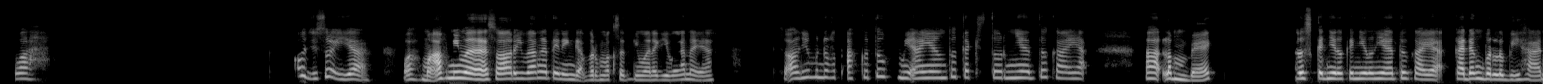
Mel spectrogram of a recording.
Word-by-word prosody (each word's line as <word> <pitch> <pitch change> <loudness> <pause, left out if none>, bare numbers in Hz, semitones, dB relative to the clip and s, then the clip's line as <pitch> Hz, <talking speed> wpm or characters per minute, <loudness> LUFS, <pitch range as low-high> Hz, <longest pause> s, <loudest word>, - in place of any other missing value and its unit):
Wah. 265 0 -5 2.5
Oh 395 - 0
justru 270 +8 -5
iya? 240 0 +1 0.5
Wah 225 +1 -3
maaf 255 +7 +6
nih 295 - +6
Mas, 235 -2 +8
sorry 260 +1 +4
banget 290 +1 +1
ini 250 -3 +2
nggak 210 - -3
bermaksud 215 +1 -5
gimana-gimana 205 +2 -3
ya. 200 - -6 0.7
Soalnya 285 +4 -2
menurut 320 -1 -6
aku 315 +3 -14
tuh 365 - -3 0.2
mie 280 - -1
ayam 300 +1 0
tuh 350 - -6
teksturnya 310 -1 -4 0.2
tuh 335 0 -6
kayak, 275 -2 -4 0.6
eee, 275 -1 +5
lembek, 220 -5 +1 0.8
terus 270 0 +4
kenyal-kenyalnya 265 0 +3
tuh 280 - 0
kayak 225 -2 +1 0.2
kadang 265 +2 +5
berlebihan, 220 -3 0
265 Hz, 130 wpm, -23 LUFS, 225-290 Hz, 2.5 s, Mas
